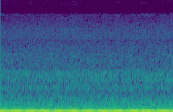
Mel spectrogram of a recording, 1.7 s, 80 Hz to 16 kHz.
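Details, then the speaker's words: 1983 VW Rabbit GTI MK1 with VR6, gravity-feed tank to Walbro 255 inline pump and regulator: starts right up, deep even rumble with steady beat, no knocks or misses; normal idle. "anyway so you can see here starts right up and you can see 45 47"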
